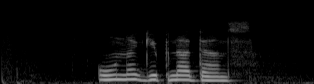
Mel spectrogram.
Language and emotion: Russian, neutral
